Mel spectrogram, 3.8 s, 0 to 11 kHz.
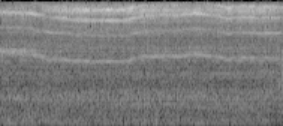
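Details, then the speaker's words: Zalman ZM-1000HP power supply running ATI Tool at about 2,000 fps with Vsync off: a thin, high, wavering squeal over the fan hiss that stops when the load ends; likely a noisy capacitor or inductor, not confirmed. "as I'm sure you can hear right now there is a loud annoying noise that goes along with this picture here coming directly from the power"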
